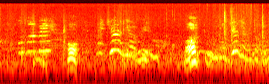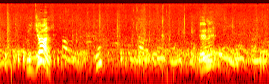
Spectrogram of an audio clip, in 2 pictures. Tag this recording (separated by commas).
Speech, Bird, dove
